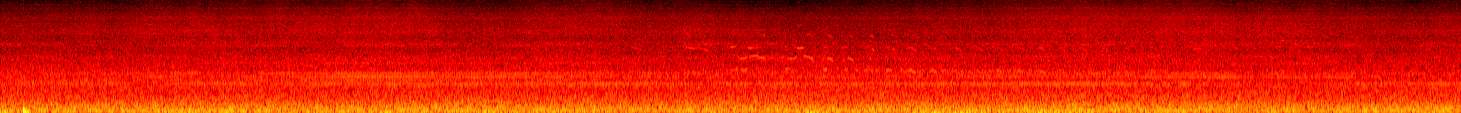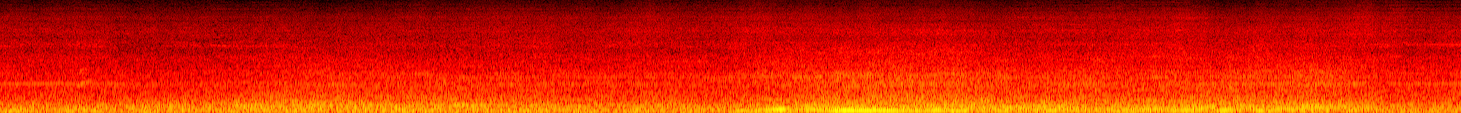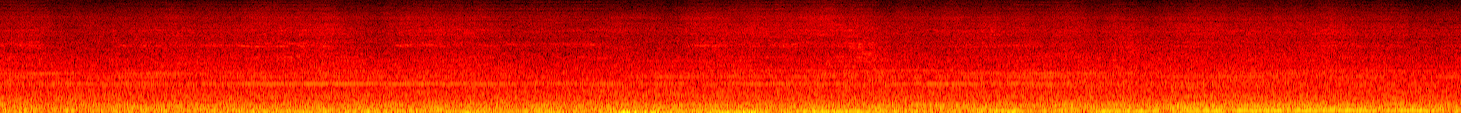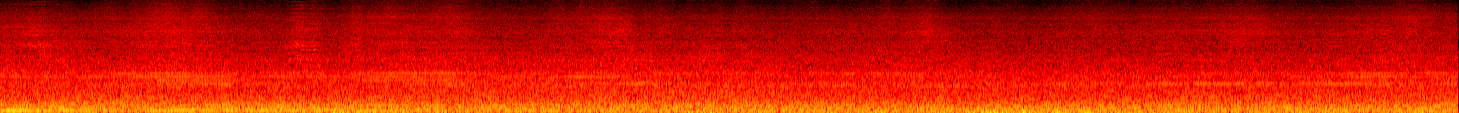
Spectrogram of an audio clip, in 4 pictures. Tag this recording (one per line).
drone
elevated
construction
machinery
ambient
city
field-recording
seagull
downtown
